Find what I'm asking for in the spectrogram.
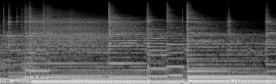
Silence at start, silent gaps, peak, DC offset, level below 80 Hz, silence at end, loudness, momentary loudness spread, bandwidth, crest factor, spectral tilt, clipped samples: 0 s; none; -2 dBFS; under 0.1%; -22 dBFS; 0 s; -13 LUFS; 3 LU; 15 kHz; 12 dB; -6.5 dB/octave; under 0.1%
